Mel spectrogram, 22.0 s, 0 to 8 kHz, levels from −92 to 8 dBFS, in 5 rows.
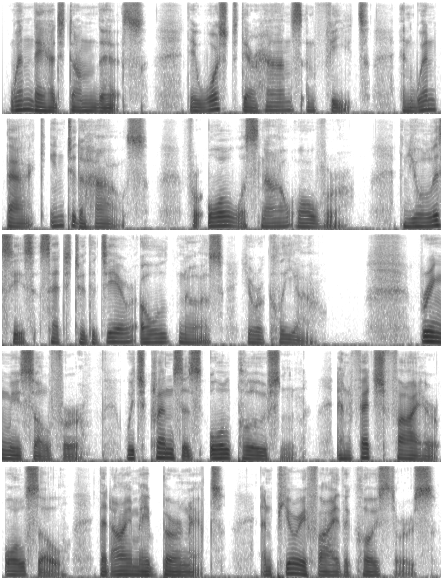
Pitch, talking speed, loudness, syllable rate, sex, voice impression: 100 Hz, 140 wpm, -21 LUFS, 3.9 syllables/s, male, very masculine, middle-aged, very thick, tensed, powerful, slightly bright, soft, slightly muffled, fluent, raspy, cool, slightly intellectual, slightly refreshing, sincere, very calm, very friendly, very reassuring, very unique, elegant, wild, lively, kind, slightly modest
